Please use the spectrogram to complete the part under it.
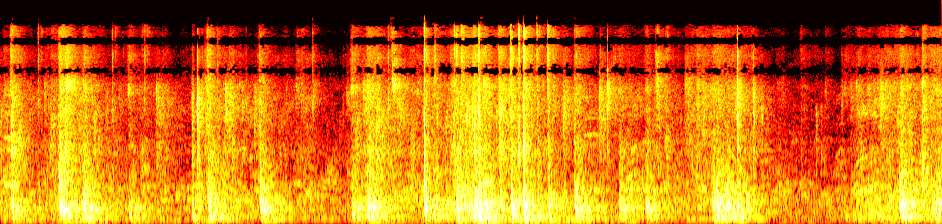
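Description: Foosball rods rattle and spin as players turn them.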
